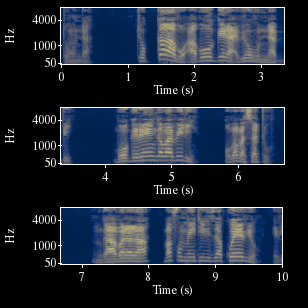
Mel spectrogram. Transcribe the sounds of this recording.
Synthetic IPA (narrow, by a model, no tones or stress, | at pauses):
to̰ːnda̰ | co̞kːaːβo̞ʔaβo̞ːɡe̞ɾae̞βjo̞ːβunːabːḭ | βo̞ːɡe̞ɾe̞ːŋɡaβaβiɾḭ | oβaβasatṵ | ŋɡaːβalala | βafumitiɾizakwe̞ːβjo̞̰ | eβj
